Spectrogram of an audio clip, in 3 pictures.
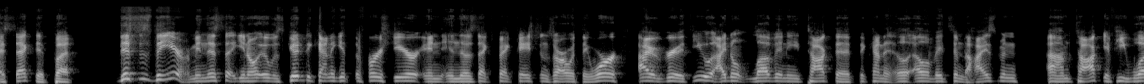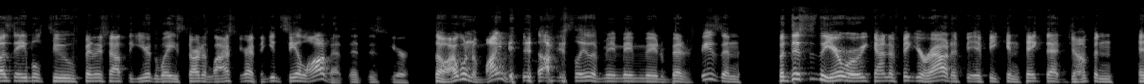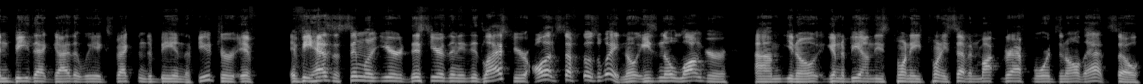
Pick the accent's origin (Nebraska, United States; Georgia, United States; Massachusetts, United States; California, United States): Nebraska, United States; Lincoln; I grew up and born and raised in Lincoln, Nebraska. I never left, and why would I?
